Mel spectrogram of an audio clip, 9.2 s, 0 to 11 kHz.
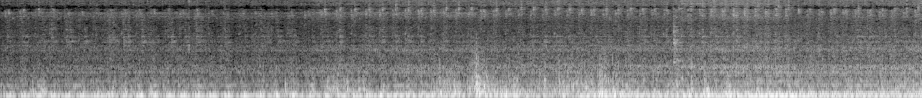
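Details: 1972 VW Beetle 1200 engine, first run in about two years, warming up: lumpy, uneven idle stumbling roughly three times a second, not firing on all four cylinders, which cylinders unknown; misfire.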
